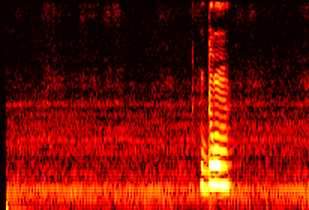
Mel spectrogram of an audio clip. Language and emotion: Russian, neutral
